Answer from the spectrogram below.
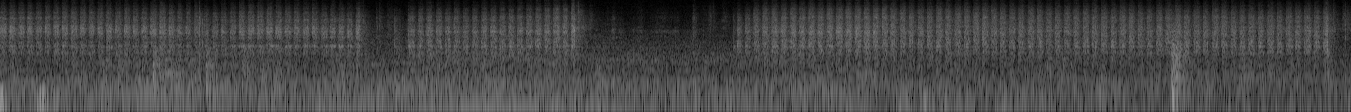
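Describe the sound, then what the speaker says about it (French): A scale model's joints are sanded by hand in circles, diagonals and long strokes, making a continuous close rasping rub with a brief pause midway and no talk. "Alors un coup je ponce en rond, un coup en diagonale, un coup en long, en travers, au large."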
